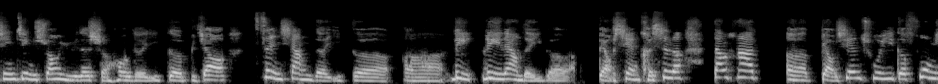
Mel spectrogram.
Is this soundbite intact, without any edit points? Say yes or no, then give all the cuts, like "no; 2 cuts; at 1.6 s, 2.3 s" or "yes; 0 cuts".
yes; 0 cuts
